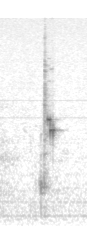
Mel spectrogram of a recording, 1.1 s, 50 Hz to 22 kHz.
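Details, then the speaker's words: Florida Probe computerized periodontal probe on a mock patient exam in plaque mode at the distal of tooth 8, operated by foot pedal: a single brief electronic cue in a quiet room confirming plaque recorded at the site. "now that time when it said plaque it was only putting us back into the plaque mode mode hold and listen again PL now you'll have to listen for plaque again on this"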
